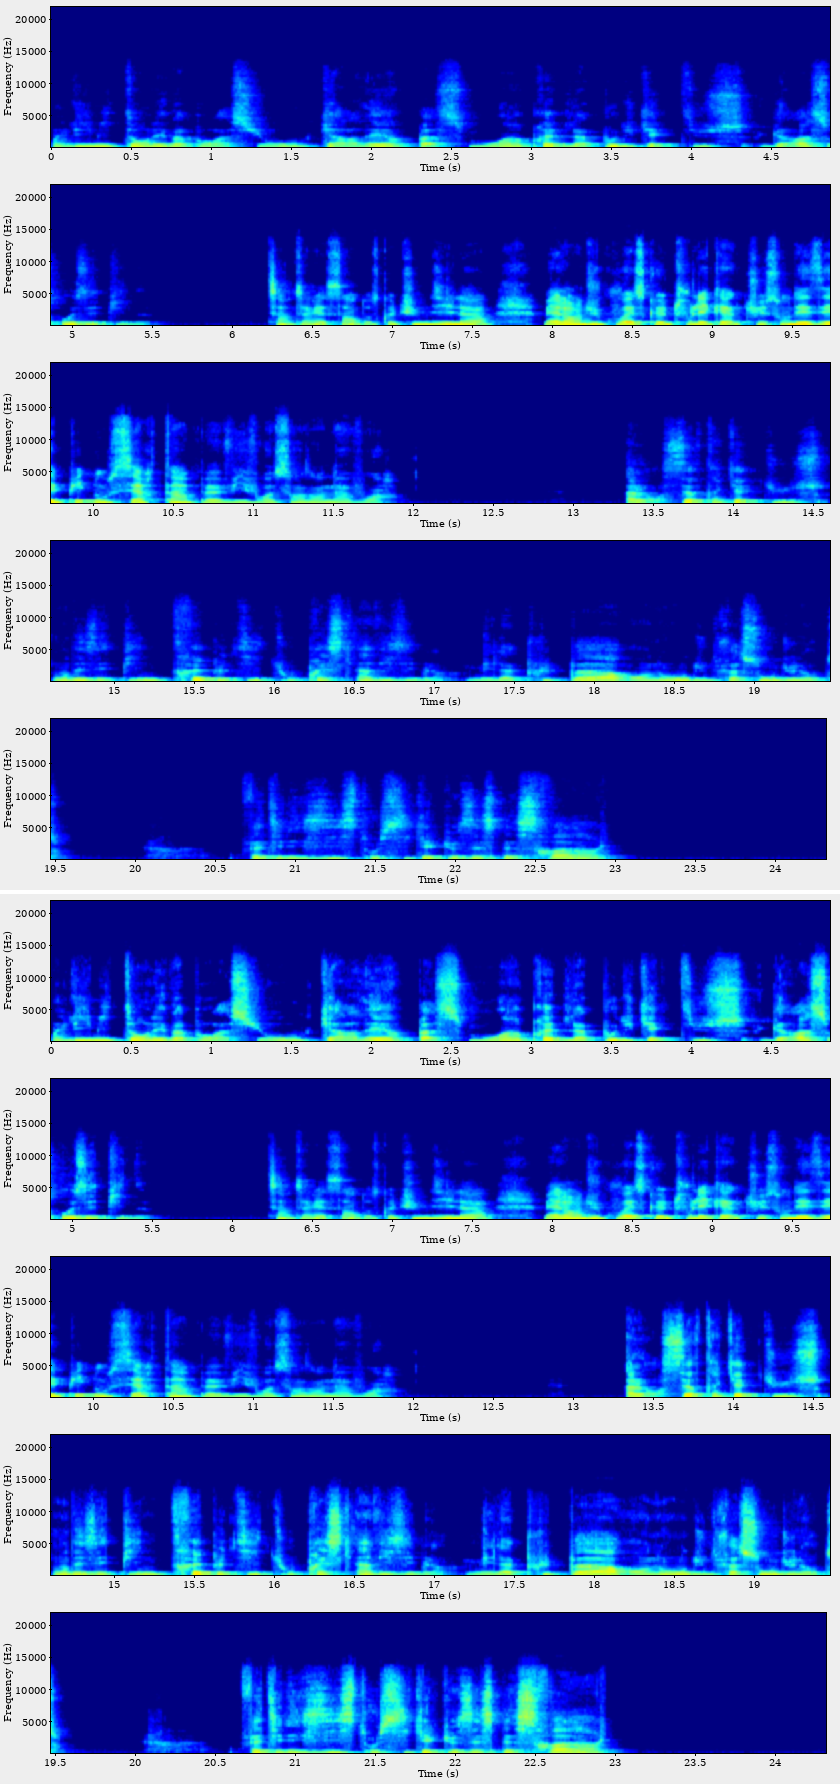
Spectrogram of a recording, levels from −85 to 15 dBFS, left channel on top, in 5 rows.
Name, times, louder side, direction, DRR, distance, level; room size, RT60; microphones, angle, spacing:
voice 1, 0.0-5.5 13.3-19.5 20.1-20.2 20.7-22.9, right 3 dB, 80° right, 0.9 m, -33 dB
voice 2, 6.2-11.9 17.9-18.0, left 2 dB, 15° left, 0.3 m, -31 dB
8.6 x 5.0 x 5.8 m
head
